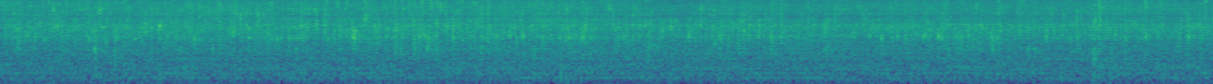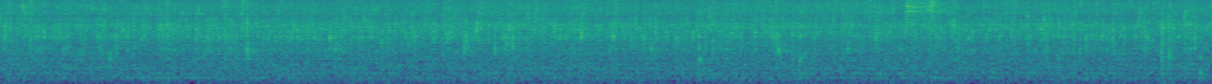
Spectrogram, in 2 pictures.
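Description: A steady sizzling hiss from a pan on a lit gas burner.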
